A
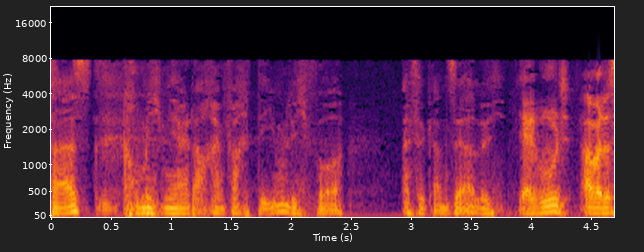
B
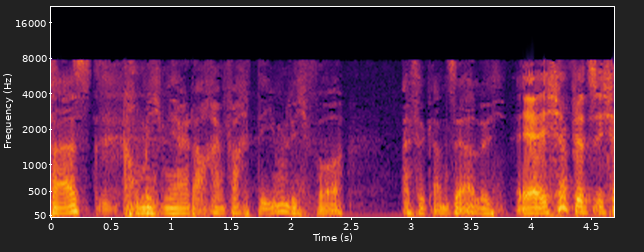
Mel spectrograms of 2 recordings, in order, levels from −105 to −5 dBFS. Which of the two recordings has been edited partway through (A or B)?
A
